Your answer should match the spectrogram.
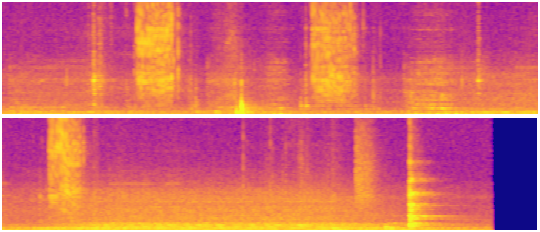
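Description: A ratchet wrench turning a HISUN V-twin UTV engine over by hand at the crankshaft, its pawl clicking in several short bursts on the return strokes. This is done after setting the cam timing, to check that the valves clear the pistons. A steady low hum comes in about halfway through.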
